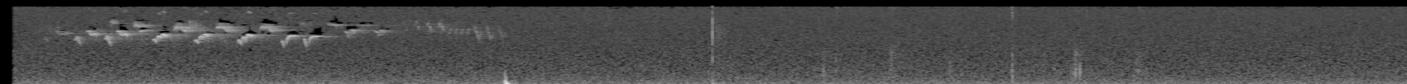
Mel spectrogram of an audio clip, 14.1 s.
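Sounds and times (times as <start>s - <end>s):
birds chirping: 0.4s - 5.2s.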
